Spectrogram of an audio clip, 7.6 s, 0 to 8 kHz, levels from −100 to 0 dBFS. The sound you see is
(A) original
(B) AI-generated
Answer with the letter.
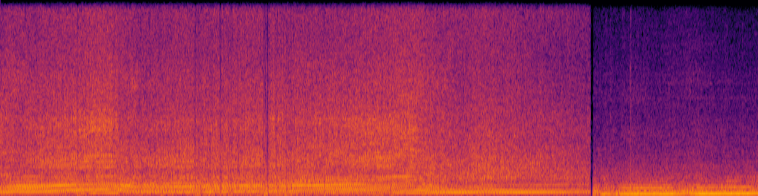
A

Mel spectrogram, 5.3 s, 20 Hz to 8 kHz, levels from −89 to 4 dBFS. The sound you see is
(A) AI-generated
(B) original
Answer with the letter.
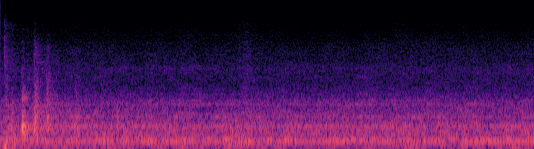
A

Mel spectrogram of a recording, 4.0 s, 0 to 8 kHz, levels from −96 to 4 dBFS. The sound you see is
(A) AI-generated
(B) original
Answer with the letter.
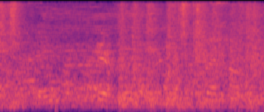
B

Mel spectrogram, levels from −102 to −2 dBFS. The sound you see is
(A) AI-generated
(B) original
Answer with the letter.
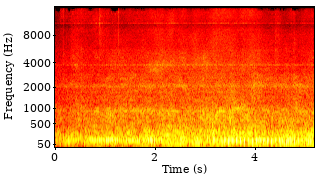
A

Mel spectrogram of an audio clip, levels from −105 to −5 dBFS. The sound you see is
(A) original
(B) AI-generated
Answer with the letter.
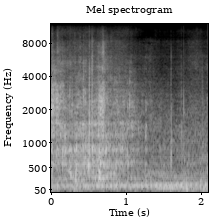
B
